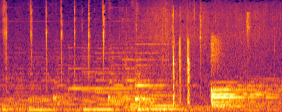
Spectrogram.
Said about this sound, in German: Beim Futtern kann man deutlich hören, wie gut es dem Tier schmeckt. Es schmatzt genüsslich vor sich hin.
